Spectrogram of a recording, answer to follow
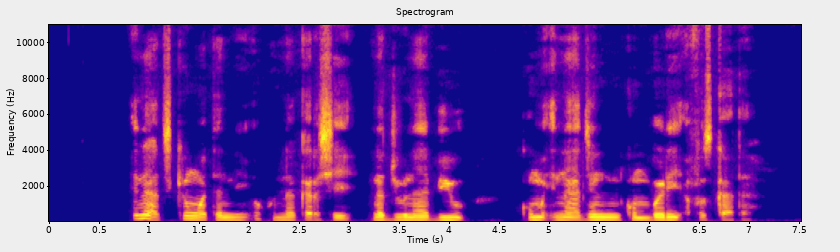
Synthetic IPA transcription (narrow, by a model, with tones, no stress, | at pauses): ʔɪ˦naː˨t͡ʃɪ̥˦kʲɪ˦ŋwɐ˦tɐ˨nːiː˦ʔʊ˦kʷu˨na˦kʼɐ˨ɽʃeː˦ | na˦d͡ʒuː˦naː˦bɪ˦ju˦ | kʷʊ˦ma˦ʔɪ˦naː˨d͡ʒɪ˦ŋkʷʊ˨mbʊ˦ɽiː˦ʔa˨ɸʊ˦skaː˨taː˦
